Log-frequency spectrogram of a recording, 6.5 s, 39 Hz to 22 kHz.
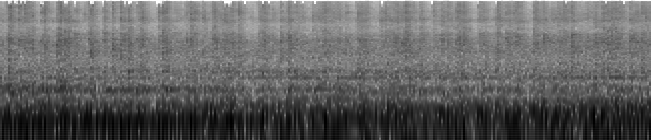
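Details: Alumacobra (Cobra) V8 idling in the garage after a start following two months of sitting, to circulate oil; deep, lumpy idle with an even, steady beat and no knocks or misses, sounding settled. Normal idle.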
